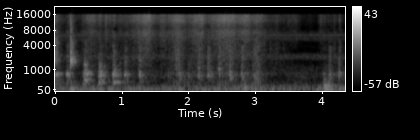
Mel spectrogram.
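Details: Several quick, rhythmic clucks from backyard hens open the recording, then fainter scattered clucking continues over low background rumble.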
